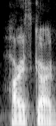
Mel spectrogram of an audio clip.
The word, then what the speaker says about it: Hearthguard: fall kite Berserkers auric hearthgard wait oracarth guard hearthgard Berserkers I said Heart Card Berserkers oh and that was the one that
